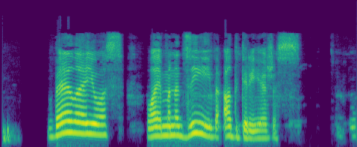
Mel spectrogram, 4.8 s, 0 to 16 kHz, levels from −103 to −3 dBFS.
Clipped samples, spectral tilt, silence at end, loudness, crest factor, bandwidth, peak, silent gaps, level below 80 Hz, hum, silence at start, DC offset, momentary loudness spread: under 0.1%; -5 dB/octave; 0 s; -15 LUFS; 16 dB; 7.8 kHz; 0 dBFS; 0.30-0.63 s, 4.19-4.23 s, 4.29-4.42 s; -66 dBFS; none; 0.05 s; under 0.1%; 19 LU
